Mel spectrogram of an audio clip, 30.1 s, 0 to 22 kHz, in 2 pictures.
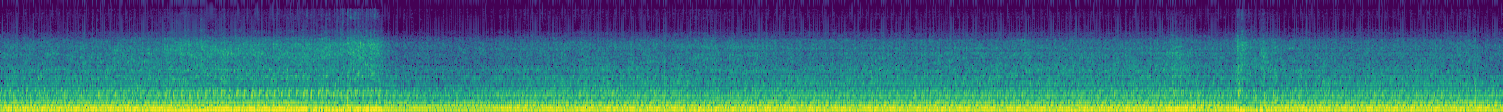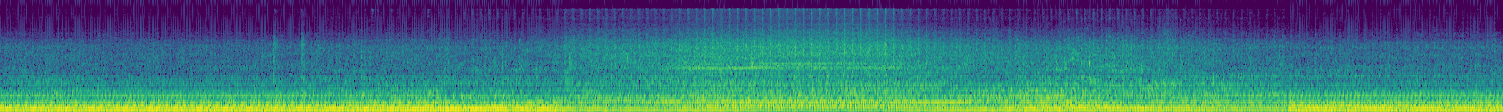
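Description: Chrysler 360 (5.9 L) V8 idling high, around 2,000 rpm, and rough: the sign of a vacuum leak at the PCV valve.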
